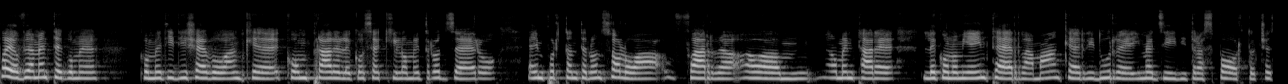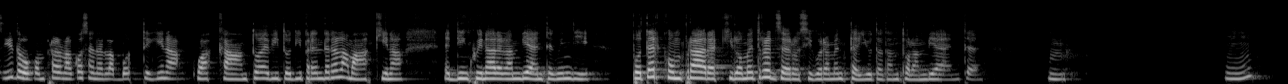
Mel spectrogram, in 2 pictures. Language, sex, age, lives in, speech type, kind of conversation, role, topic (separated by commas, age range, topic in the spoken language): Italian, female, 35-39, Italy, conversation, unstructured, none, Che cosa ti fa arrabbiare nella gestione delle risorse naturali?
